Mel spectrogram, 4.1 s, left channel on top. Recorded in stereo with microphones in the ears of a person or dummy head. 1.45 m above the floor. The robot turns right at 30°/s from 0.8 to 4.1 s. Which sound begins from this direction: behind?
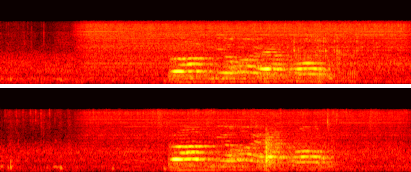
A shout, at 1.7 s.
